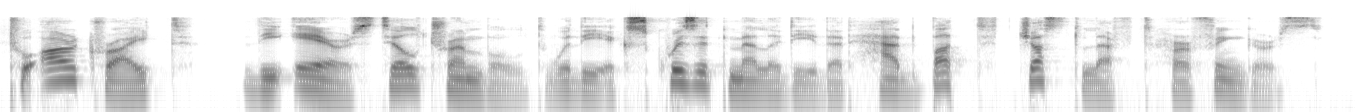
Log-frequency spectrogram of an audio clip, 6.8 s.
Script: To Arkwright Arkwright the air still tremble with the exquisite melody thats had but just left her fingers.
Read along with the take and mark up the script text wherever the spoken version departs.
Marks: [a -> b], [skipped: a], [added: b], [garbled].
To Arkwright [skipped: Arkwright] the air still [tremble -> trembled] with the exquisite melody [thats -> that] had but just left her fingers.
